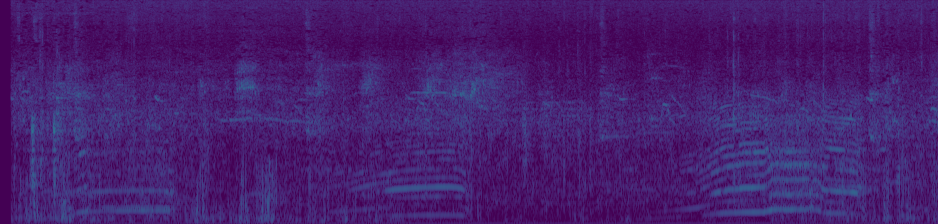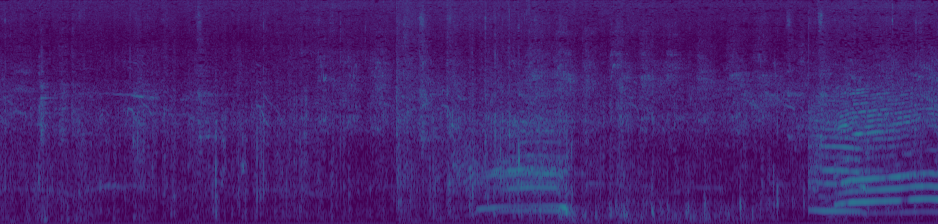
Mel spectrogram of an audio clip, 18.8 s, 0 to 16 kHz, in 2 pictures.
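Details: Angus calves, a herd of fifty (25 males, 25 females, about 200 kg each), awaiting auction on 21 December at Junín; several overlapping drawn-out moos from different calves, rising and falling, with quieter gaps and steady background murmur between calls.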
